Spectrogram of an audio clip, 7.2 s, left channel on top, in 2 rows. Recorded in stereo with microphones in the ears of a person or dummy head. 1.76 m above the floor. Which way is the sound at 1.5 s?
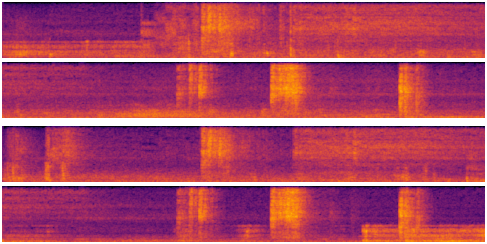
15° left (ahead or behind).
